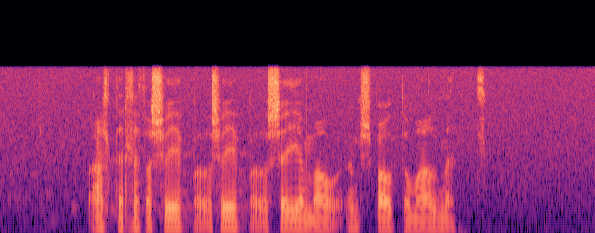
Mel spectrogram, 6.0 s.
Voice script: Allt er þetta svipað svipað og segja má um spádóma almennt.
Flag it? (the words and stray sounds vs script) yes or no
no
